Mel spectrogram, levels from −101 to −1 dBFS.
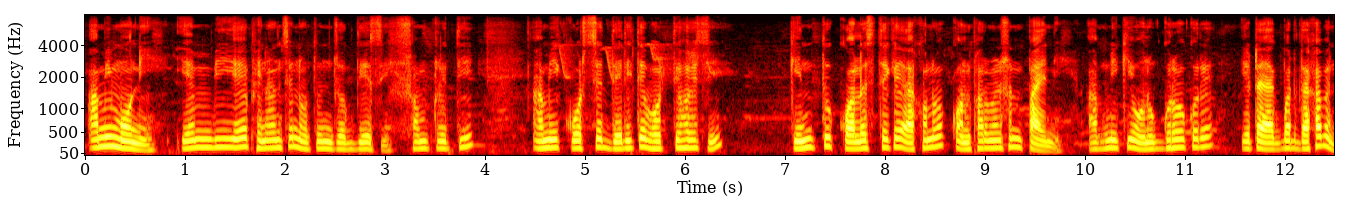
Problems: background sounds at intervals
